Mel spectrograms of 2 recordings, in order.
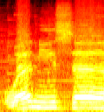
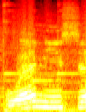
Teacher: Kalau kita berhenti, kita waqaf pada 2 baris di atas, hamzah fathatain 2 baris di atas, maka kita kena baca panjang sebanyak kadar 2 harakat. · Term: waqaf pada fathatan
